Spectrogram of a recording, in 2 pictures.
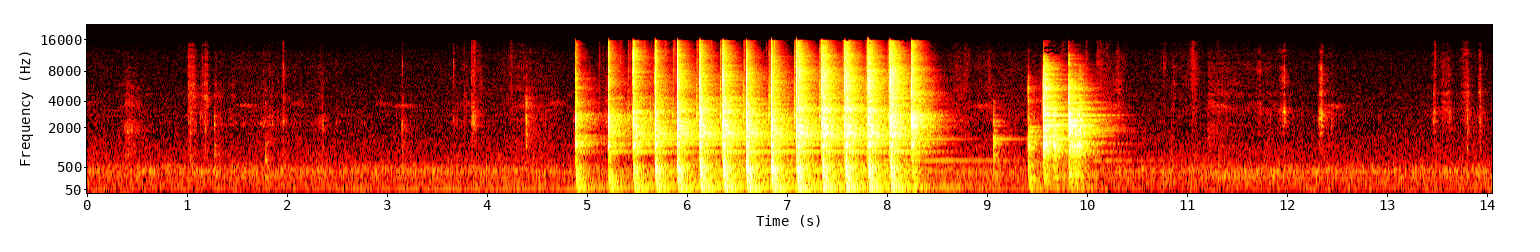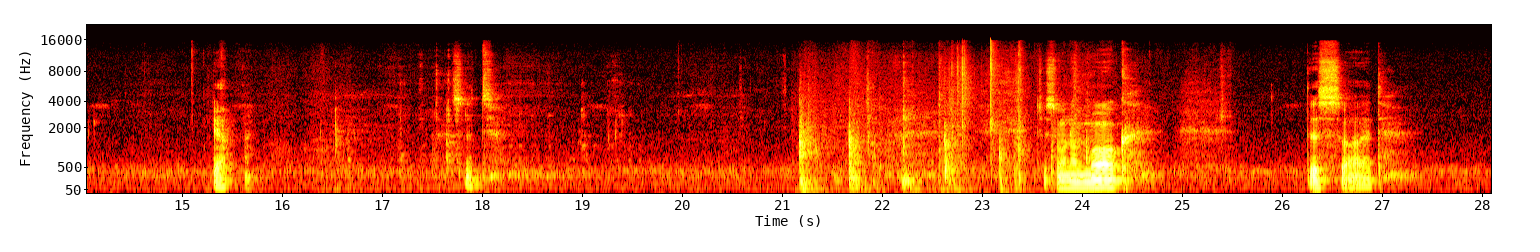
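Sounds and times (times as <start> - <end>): hammer tapping on screwdriver: 4.9 - 8.6.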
